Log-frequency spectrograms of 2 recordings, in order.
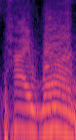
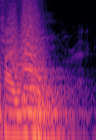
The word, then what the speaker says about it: Tyron: By the way, it's Tyron, not Tyrone.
